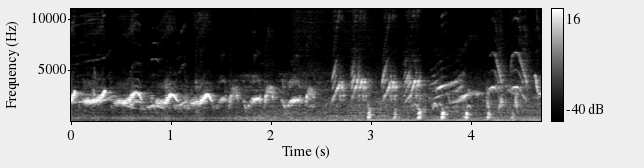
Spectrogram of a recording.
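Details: Three-yellow (tam hoàng) hwamei in a cage, afternoon and not yet in full voice, gives wavering whistles followed by quick sharp clicking notes in a rapid series, over light background noise.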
